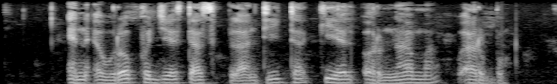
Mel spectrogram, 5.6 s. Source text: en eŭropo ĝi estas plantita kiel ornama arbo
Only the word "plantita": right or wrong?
right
